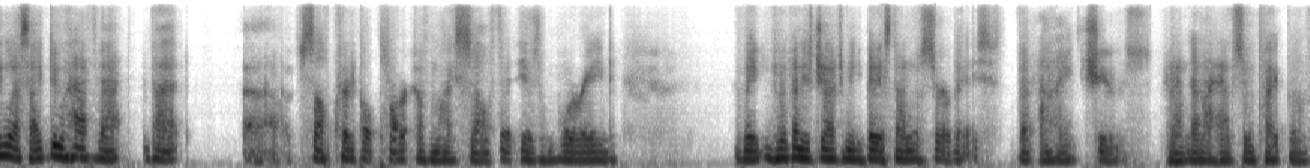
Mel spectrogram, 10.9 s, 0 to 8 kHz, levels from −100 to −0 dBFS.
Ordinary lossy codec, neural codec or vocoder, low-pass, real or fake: AAC, 48 kbps; codec, 16 kHz, 1 kbps, FreqCodec, smaller model; 7.2 kHz; fake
